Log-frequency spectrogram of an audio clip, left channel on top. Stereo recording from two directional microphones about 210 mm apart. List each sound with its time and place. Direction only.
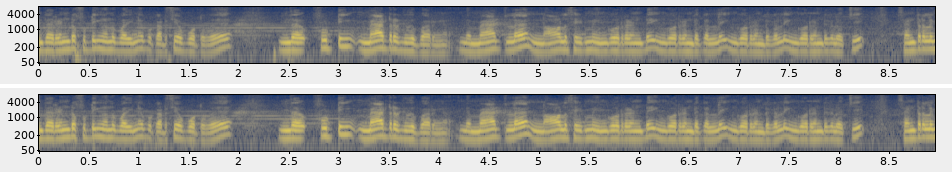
0.0 s speech: 5° right (ahead or behind)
